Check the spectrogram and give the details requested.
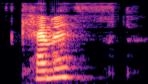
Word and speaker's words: chemist: k doubt silent B chemist silent h which when what why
